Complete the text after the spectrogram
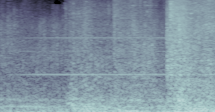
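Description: An explosion bursts with a sharp bang.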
